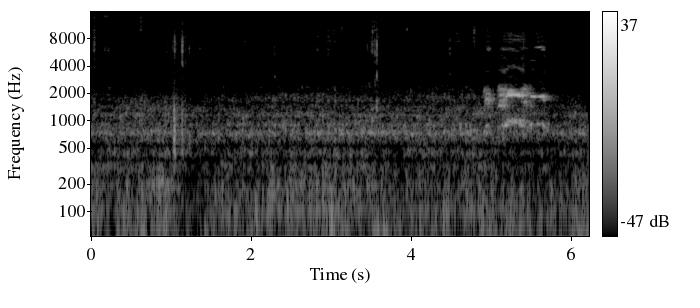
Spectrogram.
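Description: A short bird call about five seconds in, with a few pitched notes under a second long, over a faint steady hiss and scattered light ticks.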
